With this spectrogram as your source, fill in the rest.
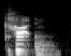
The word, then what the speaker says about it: cotton: Yeah, you can say cotton, but I usually take out the hard T sounds in the words. That's just what local English speakers do. So I pronounce it cotton, cotton, okay?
